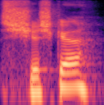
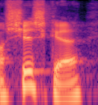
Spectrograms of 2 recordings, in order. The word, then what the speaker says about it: Szyszka: this one which is apparently pronounced shishka I guess and while most file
